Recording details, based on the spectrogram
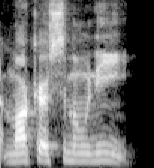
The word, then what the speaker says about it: Marco Simone: Not nay. Knee. Simone. – All right. Knee. Marco Simone. Thank you. Of the four things that matter at Marco Simone, he ranked outside the top 125.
